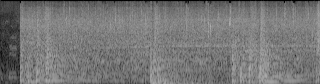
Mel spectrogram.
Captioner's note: rain pattering; dramatic instrumental music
